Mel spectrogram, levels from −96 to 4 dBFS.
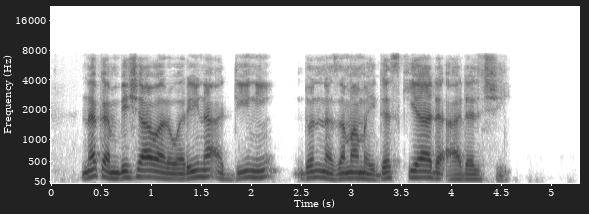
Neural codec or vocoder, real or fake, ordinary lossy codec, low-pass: codec, 16 kHz, 4 kbps, FunCodec, trained on LibriTTS, 50 frames a second; fake; none; 7.2 kHz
